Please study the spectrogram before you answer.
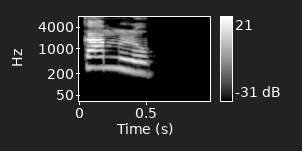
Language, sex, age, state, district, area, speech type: Assamese, female, 30-45, Assam, Charaideo, urban, spontaneous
